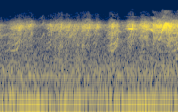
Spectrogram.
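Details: Azure-winged magpie chicks begging while parents feed them after a long wait; dense high squeaky chattering with falling slurs, rising louder toward the end.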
